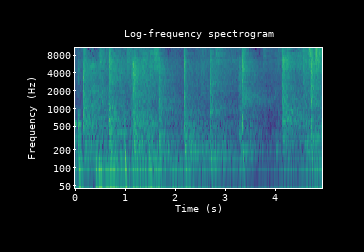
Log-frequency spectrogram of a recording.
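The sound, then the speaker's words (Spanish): Footsteps climbing a staircase to the second floor of a two-storey building in central Málaga, Spain, near Plaza de la Merced: a steady series of hard-soled thuds landing roughly twice a second, each with a sharp tap over a constant background hum, no voices. “Es un edificio de dos plantas y vamos a subir al piso número 2”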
